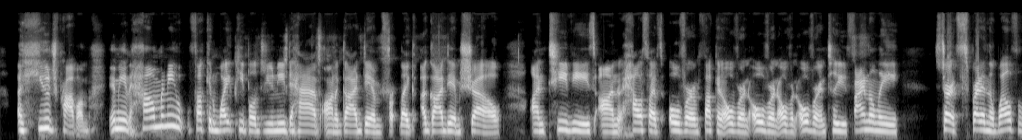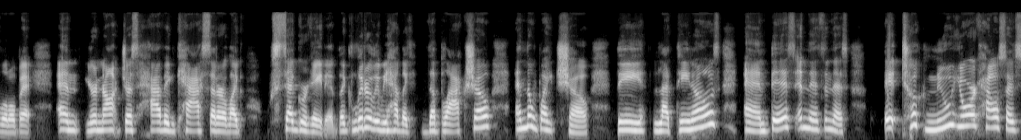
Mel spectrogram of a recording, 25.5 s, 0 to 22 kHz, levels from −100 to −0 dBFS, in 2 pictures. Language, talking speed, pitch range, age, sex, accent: English, 190 wpm, 180-275 Hz, 20-39, female, American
